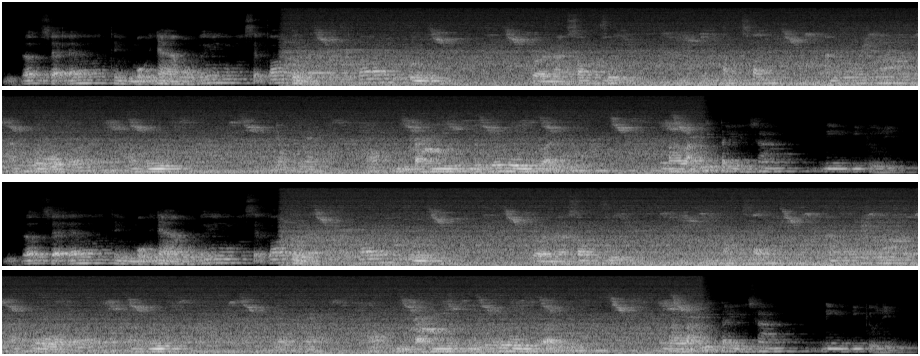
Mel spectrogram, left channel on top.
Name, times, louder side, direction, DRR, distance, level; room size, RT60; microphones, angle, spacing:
voice 1, 0.0-4.5 5.3-6.3 7.0-7.9 8.2-10.9 11.8-12.3 12.8-15.0 15.8-16.3, equal, 35° left, 0 dB, 0.6 m, -22 dB
sound 1, 2.8-16.2, right 1 dB, 15° right, 0.9 m, -26 dB
sound 2, 2.8-9.0, right 1 dB, 40° right, 0.3 m, -32 dB
sound 3, 6.6-15.0, left 1 dB, 85° left, 0.4 m, -34 dB
voice 2, 15.7-18.1, right 1 dB, 55° right, -1 dB, 0.7 m, -29 dB
3.9 x 2.8 x 2.4 m, 0.85 s
head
